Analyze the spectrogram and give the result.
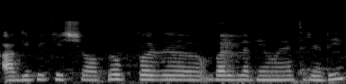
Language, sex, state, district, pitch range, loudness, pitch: Hindi, female, Bihar, Saharsa, 205-220 Hz, -29 LUFS, 210 Hz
